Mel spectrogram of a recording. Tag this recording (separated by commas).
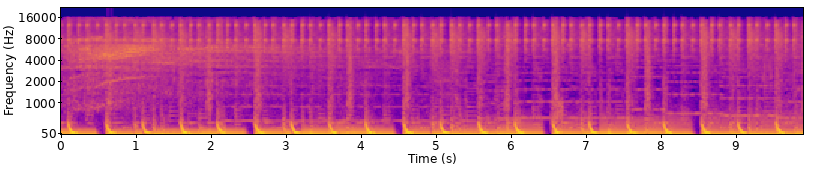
Music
